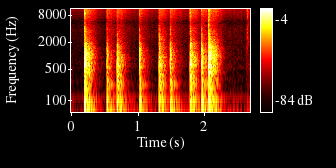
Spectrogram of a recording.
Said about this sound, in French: Ça, c'est le, bruit en tam-tam quand on fait du djembé pour dire, OK, on change de beat. Pra, pa, pa, pa, pa, quelque chose comme ça.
